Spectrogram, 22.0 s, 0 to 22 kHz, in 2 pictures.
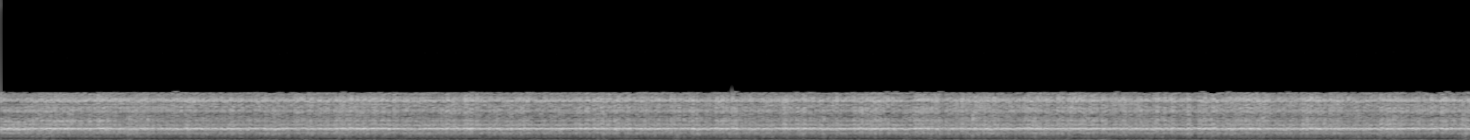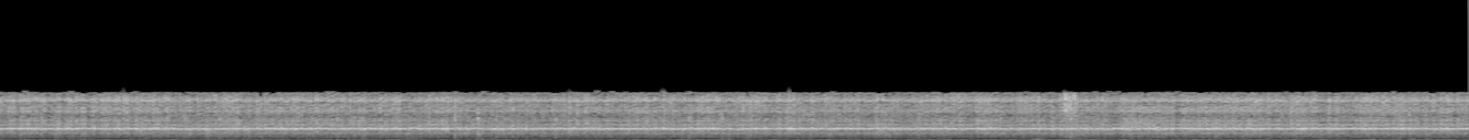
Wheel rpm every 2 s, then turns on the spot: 160, 160, 160, 160, 160, 170, 160, 160, 160, 160, 160.
none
